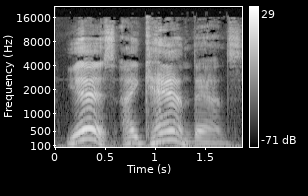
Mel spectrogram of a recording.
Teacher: tenemos que ponerle la entonación fuerte en el auxiliar · Term: énfasis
